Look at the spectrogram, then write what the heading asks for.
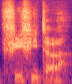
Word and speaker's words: Fifita: So Noah Fafita? If I pronounce that right. Fifita. It's F-I-F-I-T-A.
